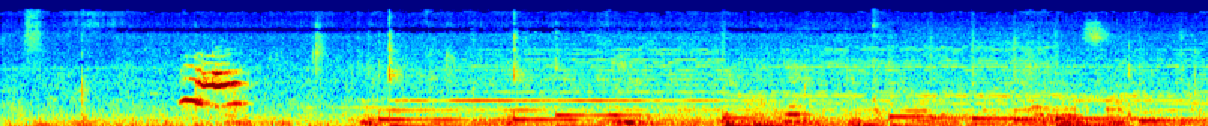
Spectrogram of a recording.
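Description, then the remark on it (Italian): A single short meow from a cat entering the room, rising then falling in pitch, followed by several seconds of steady, sustained tones underneath with no further meowing. “Scusate, è entrato il mio gatto.”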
